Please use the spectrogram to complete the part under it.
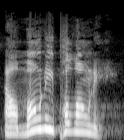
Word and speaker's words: almoni poloni: It's a rhyming phrase, almoni poloni, and rhymes with baloney.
